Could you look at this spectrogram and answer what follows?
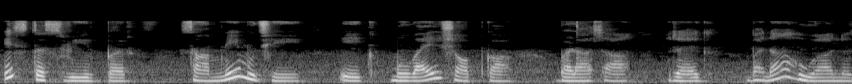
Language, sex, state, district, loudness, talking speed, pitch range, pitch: Hindi, female, Madhya Pradesh, Umaria, -16 LUFS, 100 wpm, 155-185 Hz, 165 Hz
